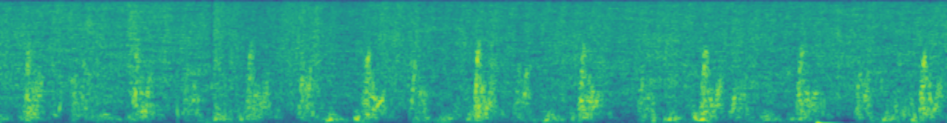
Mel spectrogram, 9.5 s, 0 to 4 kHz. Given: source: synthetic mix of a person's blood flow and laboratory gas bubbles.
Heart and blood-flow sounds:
Doppler ultrasound of blood flow; precordium
0.51-0.65 s: bubbles
0.70-1.09 s: bubbles
1.43-1.47 s: bubbles
1.75-1.83 s: bubbles
2.08-2.35 s: bubbles
8.18-8.40 s: bubbles
8.55-8.73 s: bubbles
8.80-9.19 s: bubbles
From the record:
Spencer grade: 2 (many but less than half of the cardiac periods contain bubble signals, singularly or in groups); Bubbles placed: only in the low amplitude regions of the cardiac cycle

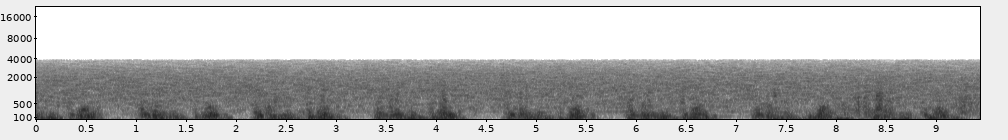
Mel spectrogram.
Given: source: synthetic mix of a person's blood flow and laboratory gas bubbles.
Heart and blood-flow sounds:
Doppler ultrasound of blood flow; precordium
no bubbles
From the record:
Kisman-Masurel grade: 000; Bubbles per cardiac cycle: 0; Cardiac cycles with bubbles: 0%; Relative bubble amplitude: no bubbles discernible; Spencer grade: 0 (complete lack of bubble signals)

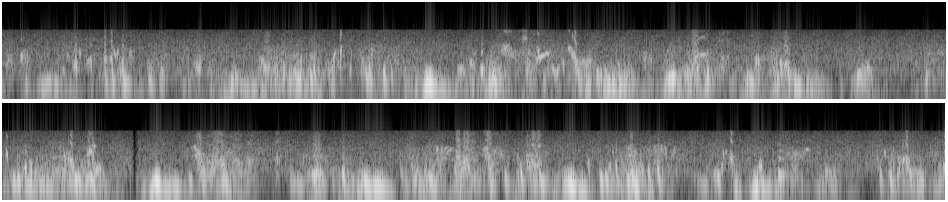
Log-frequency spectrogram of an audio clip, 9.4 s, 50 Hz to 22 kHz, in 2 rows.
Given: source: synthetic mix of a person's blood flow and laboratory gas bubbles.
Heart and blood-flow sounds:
Doppler ultrasound of blood flow; precordium
0.02-0.16 s: bubbles
0.30-0.69 s: bubbles
0.72-0.84 s: bubbles
0.96-1.02 s: bubbles
1.27-1.99 s: bubbles
2.27-3.26 s: bubbles
3.41-3.97 s: bubbles
4.61-5.23 s: bubbles
5.64-6.04 s: bubbles
6.08-6.48 s: bubbles
6.69-7.48 s: bubbles
7.62-8.12 s: bubbles
8.18-8.42 s: bubbles
8.47-8.77 s: bubbles
9.06-9.44 s: bubbles
From the record:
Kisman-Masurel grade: 342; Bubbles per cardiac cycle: rolling drumbeat, 9 or more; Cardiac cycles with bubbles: 100%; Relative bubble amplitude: moderate (0.250 to 0.450); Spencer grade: 3 (all of the cardiac periods contain showers or single bubble signals, but not dominating or overriding the cardiac motion signals); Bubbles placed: only in the low amplitude regions of the cardiac cycle

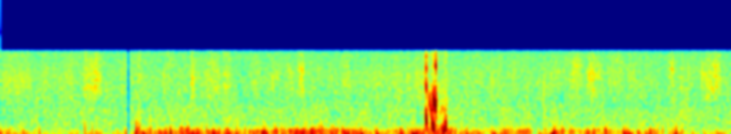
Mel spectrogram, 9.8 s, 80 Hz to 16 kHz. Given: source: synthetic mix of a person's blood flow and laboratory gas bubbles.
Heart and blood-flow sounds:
Doppler ultrasound of blood flow; subclavian vein
5.63-5.96 s: bubbles
From the record:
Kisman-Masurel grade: 113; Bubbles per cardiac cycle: 1 to 2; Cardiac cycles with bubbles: 1 to 10%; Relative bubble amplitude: loud (0.450 to 0.775); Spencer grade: 1 (occasional bubble signal discernible with the cardiac motion signal, with majority of cardiac periods free of bubbles); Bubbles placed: anywhere in the cardiac cycle

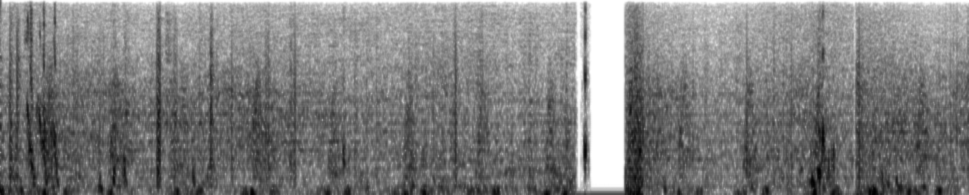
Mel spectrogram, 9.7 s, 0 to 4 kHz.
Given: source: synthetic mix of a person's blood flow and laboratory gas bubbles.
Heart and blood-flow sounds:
Doppler ultrasound of blood flow; subclavian vein
0.11-0.62 s: bubbles
1.08-1.33 s: bubbles
1.90-2.10 s: bubbles
3.42-3.46 s: bubbles
5.82-5.90 s: bubbles
7.95-8.36 s: bubbles
8.69-9.01 s: bubbles
From the record:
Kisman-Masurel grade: 121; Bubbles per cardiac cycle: 1 to 2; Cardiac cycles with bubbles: 10 to 50%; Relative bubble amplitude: barely perceptible (0.100 to 0.250); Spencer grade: 2 (many but less than half of the cardiac periods contain bubble signals, singularly or in groups); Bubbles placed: anywhere in the cardiac cycle

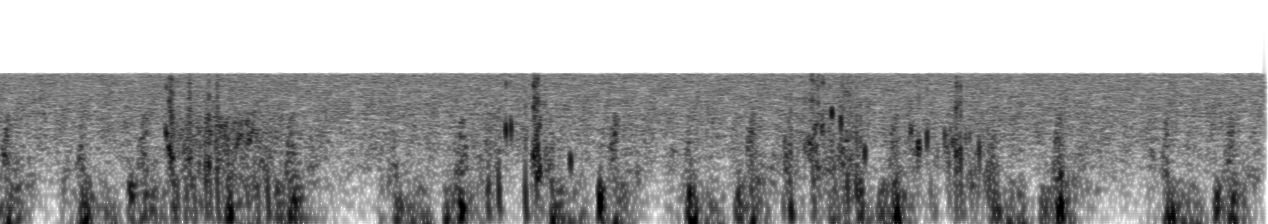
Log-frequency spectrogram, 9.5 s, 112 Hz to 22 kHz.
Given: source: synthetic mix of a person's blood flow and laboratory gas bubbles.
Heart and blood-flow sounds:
Doppler ultrasound of blood flow; precordium
1.26-2.16 s: bubbles
3.65-3.90 s: bubbles
3.94-4.17 s: bubbles
4.27-4.35 s: bubbles
5.88-6.02 s: bubbles
6.05-6.66 s: bubbles
6.84-7.53 s: bubbles
From the record:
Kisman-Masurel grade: 332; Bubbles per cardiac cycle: rolling drumbeat, 9 or more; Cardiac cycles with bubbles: 50 to 99%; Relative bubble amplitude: moderate (0.250 to 0.450); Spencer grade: 3 (all of the cardiac periods contain showers or single bubble signals, but not dominating or overriding the cardiac motion signals); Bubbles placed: only in the low amplitude regions of the cardiac cycle

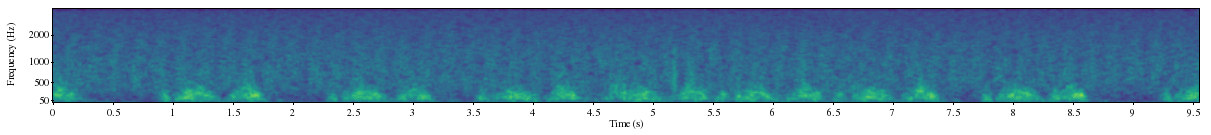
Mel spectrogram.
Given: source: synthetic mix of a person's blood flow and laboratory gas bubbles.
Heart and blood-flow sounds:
Doppler ultrasound of blood flow; precordium
4.63-4.78 s: bubbles
From the record:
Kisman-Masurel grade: 113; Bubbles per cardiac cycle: 1 to 2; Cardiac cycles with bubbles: 1 to 10%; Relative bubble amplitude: loud (0.450 to 0.775); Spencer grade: 1 (occasional bubble signal discernible with the cardiac motion signal, with majority of cardiac periods free of bubbles); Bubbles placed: only in the low amplitude regions of the cardiac cycle

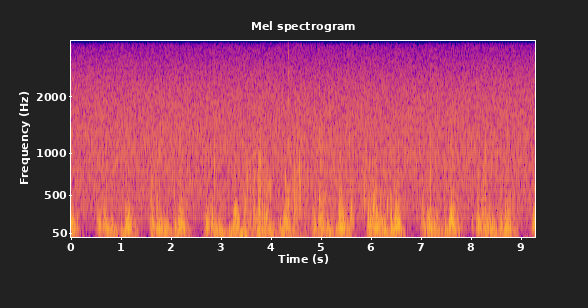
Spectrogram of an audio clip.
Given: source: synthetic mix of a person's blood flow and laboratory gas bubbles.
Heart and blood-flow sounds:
Doppler ultrasound of blood flow; precordium
3.42-3.60 s: bubbles
3.74-3.83 s: bubbles
3.86-4.03 s: bubbles
4.25-4.62 s: bubbles
4.69-4.80 s: bubbles
4.94-5.15 s: bubbles
5.36-5.73 s: bubbles
5.83-5.93 s: bubbles
5.98-6.09 s: bubbles
7.56-7.73 s: bubbles
8.00-8.07 s: bubbles
8.35-8.44 s: bubbles
From the record:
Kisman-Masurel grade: 222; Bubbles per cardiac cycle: several, 3 to 8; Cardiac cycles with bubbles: 10 to 50%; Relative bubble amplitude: moderate (0.250 to 0.450); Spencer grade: 2 (many but less than half of the cardiac periods contain bubble signals, singularly or in groups); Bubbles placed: anywhere in the cardiac cycle

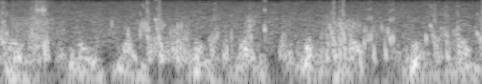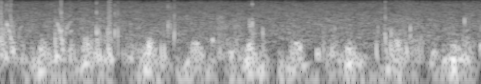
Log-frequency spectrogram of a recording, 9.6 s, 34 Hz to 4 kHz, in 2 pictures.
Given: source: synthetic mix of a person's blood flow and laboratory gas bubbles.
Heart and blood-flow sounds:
Doppler ultrasound of blood flow; precordium
0.00-0.55 s: bubbles
1.07-1.31 s: bubbles
1.34-1.94 s: bubbles
2.08-2.35 s: bubbles
2.39-2.69 s: bubbles
2.77-2.89 s: bubbles
3.16-3.97 s: bubbles
4.22-4.63 s: bubbles
4.74-5.04 s: bubbles
5.31-6.21 s: bubbles
6.39-6.59 s: bubbles
6.90-7.21 s: bubbles
7.28-7.50 s: bubbles
7.95-8.23 s: bubbles
8.54-9.07 s: bubbles
9.43-9.64 s: bubbles
From the record:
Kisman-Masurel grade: 342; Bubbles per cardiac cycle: rolling drumbeat, 9 or more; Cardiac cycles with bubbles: 100%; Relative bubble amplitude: moderate (0.250 to 0.450); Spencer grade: 3 (all of the cardiac periods contain showers or single bubble signals, but not dominating or overriding the cardiac motion signals); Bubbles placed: only in the low amplitude regions of the cardiac cycle

